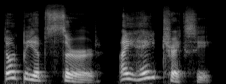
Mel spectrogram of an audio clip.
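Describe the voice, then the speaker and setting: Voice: mid-range voice, big pitch swings, normal speed, pitched above the performer's own voice, close to an everyday voice. A performer voicing an indignant young female cartoon pony revolutionary, declaiming and snapping defensively in a story reading.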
